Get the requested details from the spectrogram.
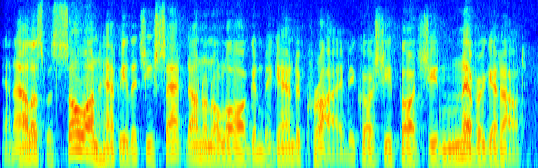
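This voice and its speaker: A jolly man reading a children's story on old-time radio in a lively, singsong way. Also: medium pitch, a little fast. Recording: dull old radio transcription with music.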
